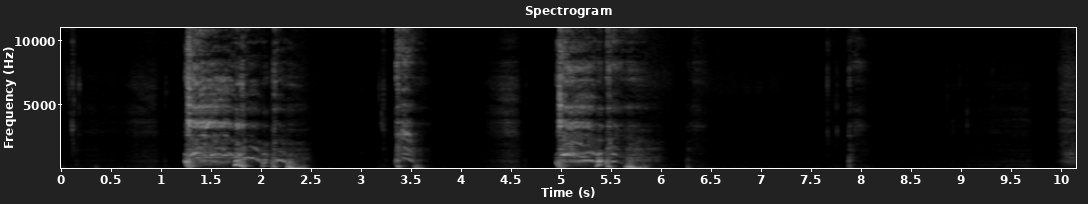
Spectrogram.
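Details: Two long fits of harsh coughing with several short coughs and quiet breaths between, in a quiet room; repeated coughing.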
